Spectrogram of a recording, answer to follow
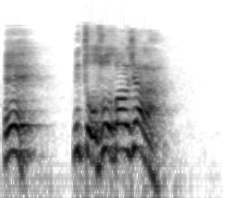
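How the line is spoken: Loud shout. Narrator (Chinese): 杨岳 他大声叫说

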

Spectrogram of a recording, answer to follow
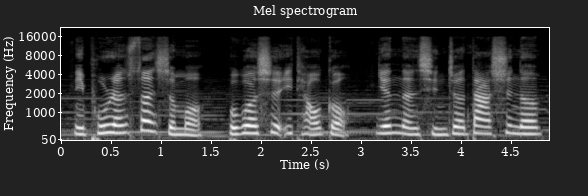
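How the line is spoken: Plain. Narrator (Chinese): 以利沙回答说

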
